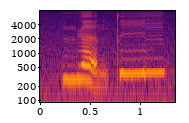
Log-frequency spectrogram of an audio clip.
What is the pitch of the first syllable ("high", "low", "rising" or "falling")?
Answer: low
